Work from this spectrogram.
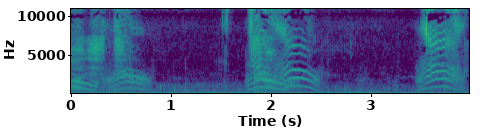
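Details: British Shorthair kittens, 16 days old, from a litter of five born to a black cat; high arched meows with rich harmonics come in short bursts, with a steady low hum beneath.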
